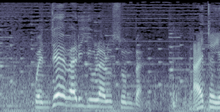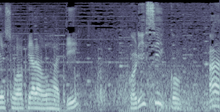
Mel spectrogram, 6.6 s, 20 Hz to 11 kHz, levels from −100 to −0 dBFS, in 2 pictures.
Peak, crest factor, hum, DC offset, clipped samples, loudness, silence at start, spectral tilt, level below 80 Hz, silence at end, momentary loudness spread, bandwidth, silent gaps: 0 dBFS; 18 dB; none; 0.2%; under 0.1%; -17 LUFS; 0 s; -5 dB/octave; -38 dBFS; 0 s; 14 LU; 11 kHz; none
